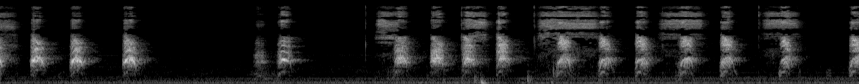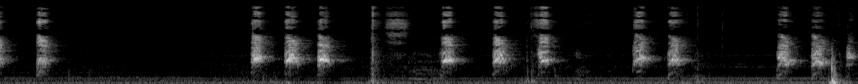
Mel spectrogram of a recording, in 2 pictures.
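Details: Angry little dog barking in sharp, high bursts, often in quick runs of two to five barks separated by short pauses, with a steady low hum underneath.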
